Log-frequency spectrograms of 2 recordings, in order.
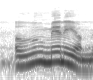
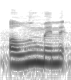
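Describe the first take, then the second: First: The word is said with five syllables. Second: The word is said with four syllables.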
